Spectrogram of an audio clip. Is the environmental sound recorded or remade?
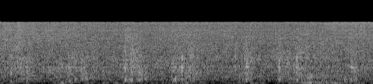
recorded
